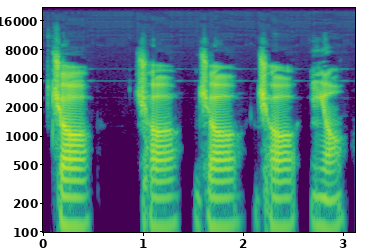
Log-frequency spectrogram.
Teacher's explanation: এগুলো উচ্চারণের সময় জিহ্বা তালু স্পর্শ করে, তাই এগুলোকে তালব্য বর্ণ বলা হয়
